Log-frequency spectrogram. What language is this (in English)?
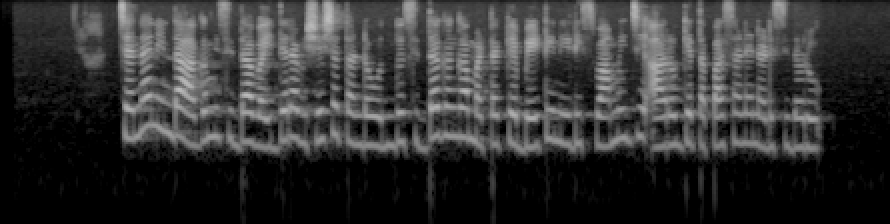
Kannada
